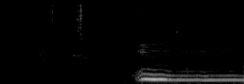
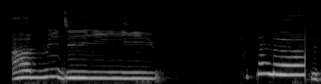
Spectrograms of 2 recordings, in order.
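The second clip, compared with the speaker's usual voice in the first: sing-song goodbye; 5 semitones higher, 5 dB louder, much slower than usual. Real, not acted. Sign-off stretched and sung up.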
